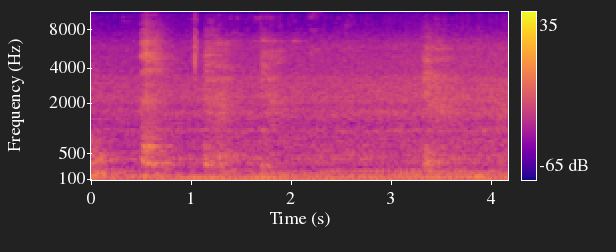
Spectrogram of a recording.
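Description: A pause in a man's speech: a steady low hum of room noise picked up through the microphones, with a few faint short noises.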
